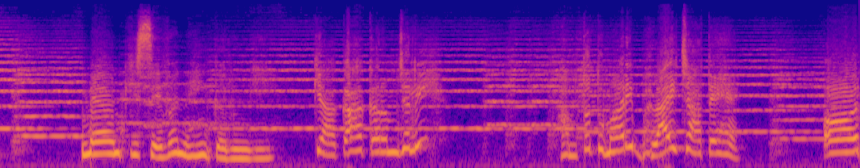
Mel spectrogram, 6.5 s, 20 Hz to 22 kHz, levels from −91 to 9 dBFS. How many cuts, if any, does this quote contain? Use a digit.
0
